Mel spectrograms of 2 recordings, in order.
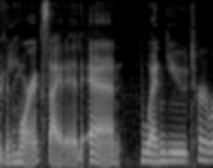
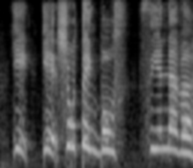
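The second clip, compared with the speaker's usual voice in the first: very high-pitched, very loud goblin creature voice; 10 dB louder than usual. Voicing a goblin answering the party: goblin voice. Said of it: "you hear".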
